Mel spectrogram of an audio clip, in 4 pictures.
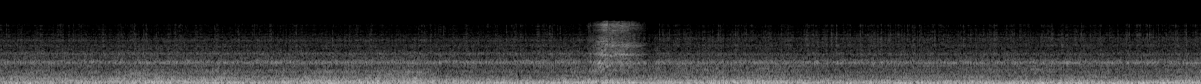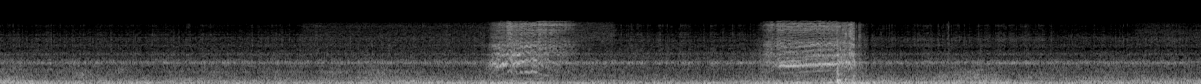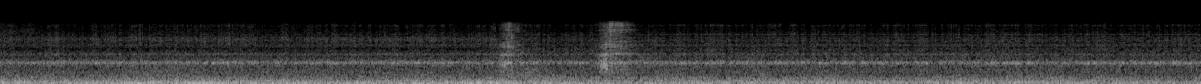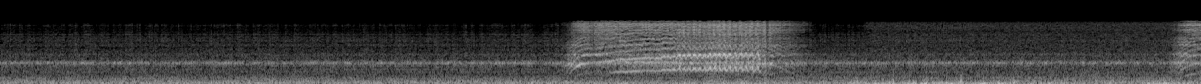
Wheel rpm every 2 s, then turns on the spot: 0, 0, 0, 0, 0, 0, 0, 0, 30, 20, 40, 0, 0, 0, 0, 0, 0, 0, 0, 0, 20, 120, 0, 10.
20-22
